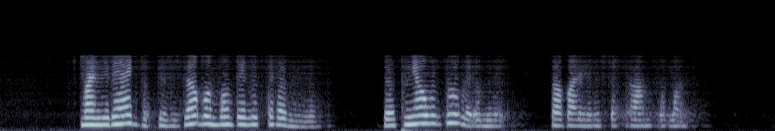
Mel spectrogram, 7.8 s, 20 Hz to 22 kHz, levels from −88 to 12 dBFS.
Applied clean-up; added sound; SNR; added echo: neural mask model DeepFilterNet 3.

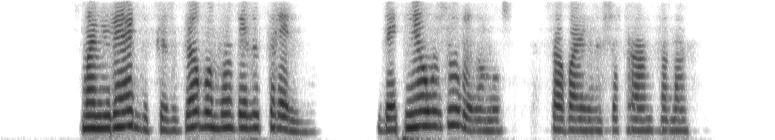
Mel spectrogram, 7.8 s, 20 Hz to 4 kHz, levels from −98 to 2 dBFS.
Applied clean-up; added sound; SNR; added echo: neural mask model Resemble Enhance denoiser.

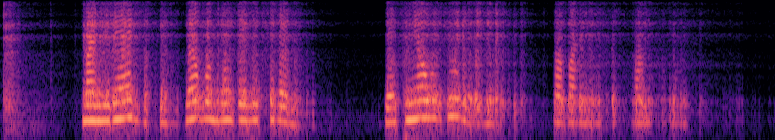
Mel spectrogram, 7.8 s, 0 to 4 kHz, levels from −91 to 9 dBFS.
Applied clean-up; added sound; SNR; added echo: neural mask model RNNoise.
